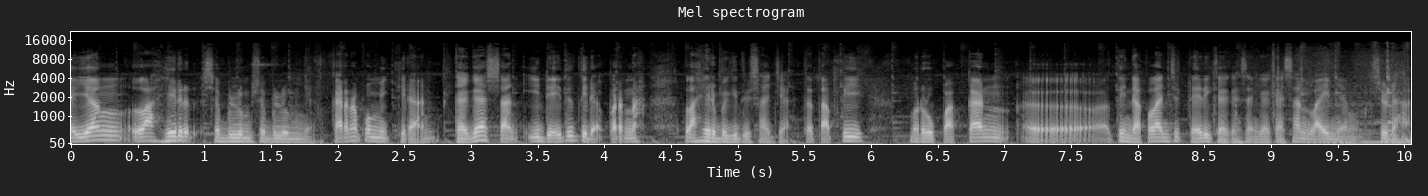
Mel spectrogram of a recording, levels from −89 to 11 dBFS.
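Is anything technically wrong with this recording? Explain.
No, nothing in this audio points to a technical problem with how the signal was captured, processed or delivered.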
